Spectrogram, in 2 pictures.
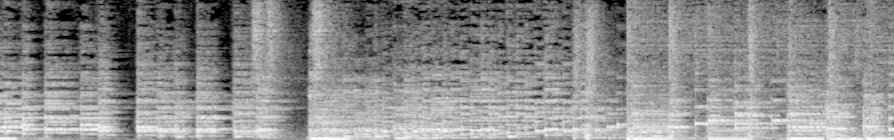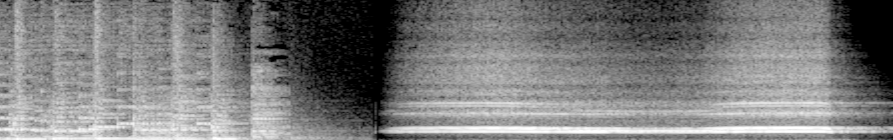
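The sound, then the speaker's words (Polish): A lively instrumental music passage plays, then breaks off into a long, loud steam train whistle, steady and hissing for a few seconds, as a passenger train sets off from Koluszki station. “Ze stacji Koluszki rusza pociąg osobowy.”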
